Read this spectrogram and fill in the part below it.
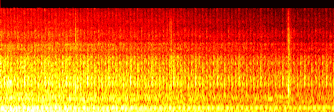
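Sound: bus engine idling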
